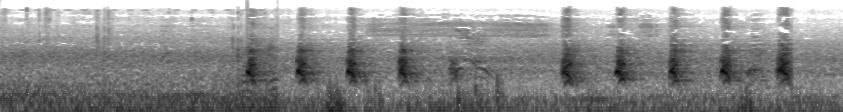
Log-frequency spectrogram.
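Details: Female Australian Shepherd in a shelter awaiting adoption, barking in two bursts of about five sharp barks each, roughly twice per second, over low background hum and faint human voices.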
